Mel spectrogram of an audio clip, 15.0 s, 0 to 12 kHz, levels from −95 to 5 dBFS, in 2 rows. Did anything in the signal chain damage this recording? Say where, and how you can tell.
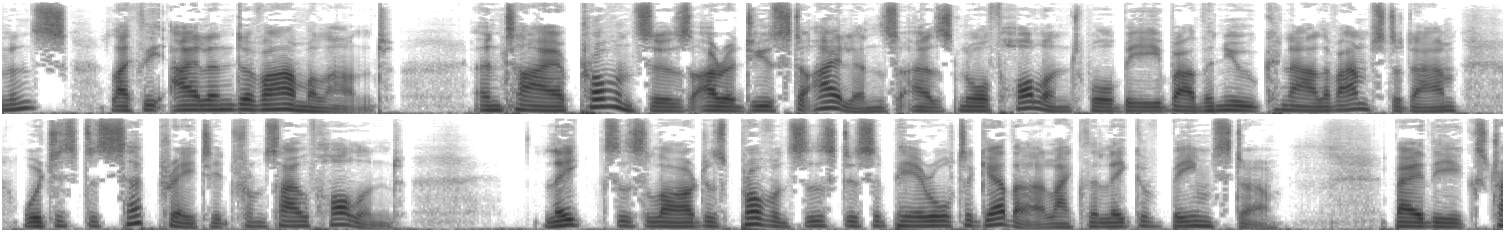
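No, nothing in the chain audibly damaged this speech, and there is no event at any stage to point to.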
